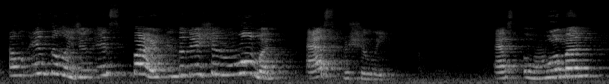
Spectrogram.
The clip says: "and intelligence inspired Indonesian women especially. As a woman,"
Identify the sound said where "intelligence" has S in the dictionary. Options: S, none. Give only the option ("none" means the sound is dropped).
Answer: none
